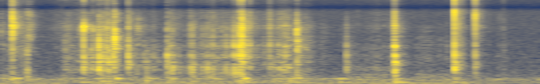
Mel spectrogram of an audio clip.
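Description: Adhesive frisket film being picked up at its edge with a pin and peeled off an acrylic-painted canvas: faint scattered crinkles and small ticks.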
